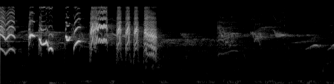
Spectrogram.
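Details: Oriental magpie-robin 'gacor nembak' lure song meant to set off other magpie-robins; a short burst of sharp chirps and quick stuttering notes, fading into soft faint whistles.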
